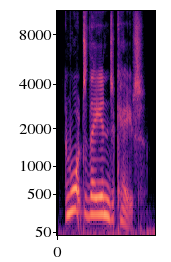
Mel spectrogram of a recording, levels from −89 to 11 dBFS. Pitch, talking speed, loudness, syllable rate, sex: 220 Hz, 245 wpm, -16 LUFS, 8.6 syllables/s, female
